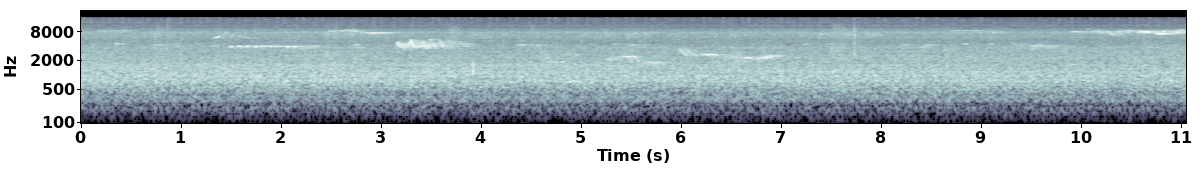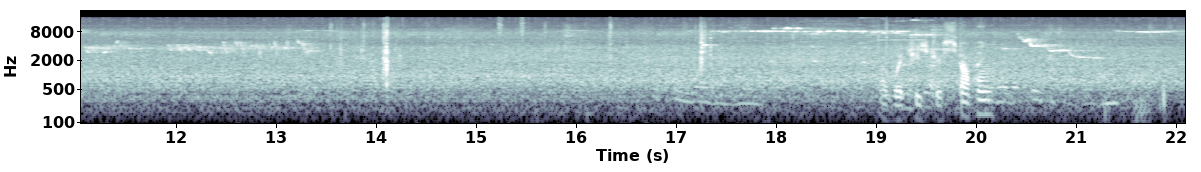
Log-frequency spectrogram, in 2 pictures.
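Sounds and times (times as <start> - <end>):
bird chirps: 17.1 - 22.0.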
